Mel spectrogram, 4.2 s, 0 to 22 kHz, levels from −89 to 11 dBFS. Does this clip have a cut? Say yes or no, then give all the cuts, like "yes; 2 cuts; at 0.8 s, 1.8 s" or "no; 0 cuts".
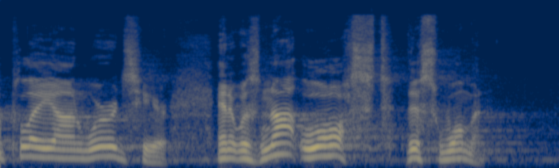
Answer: yes; 1 cut; at 3.0 s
